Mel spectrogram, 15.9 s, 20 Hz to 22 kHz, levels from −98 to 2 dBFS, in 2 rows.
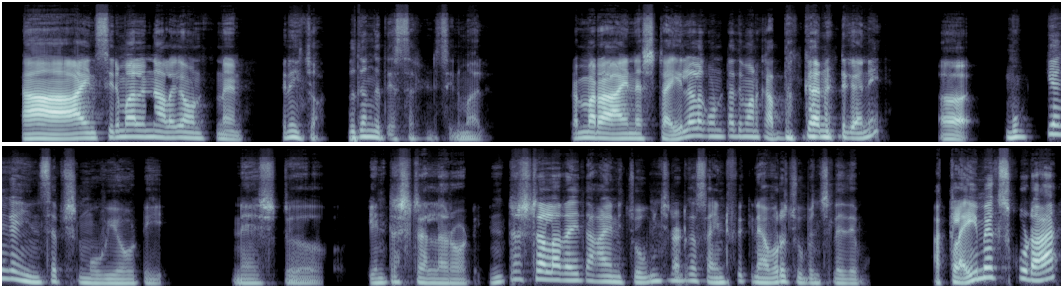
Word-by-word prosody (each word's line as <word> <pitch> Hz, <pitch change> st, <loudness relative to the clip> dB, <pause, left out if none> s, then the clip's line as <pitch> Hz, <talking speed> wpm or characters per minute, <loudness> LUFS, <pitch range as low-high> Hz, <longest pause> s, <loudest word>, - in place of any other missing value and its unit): ఆ! 130 Hz, -, +6 dB, 0.3 s
ఆయన 145 Hz, +1 st, +5 dB
సినిమాలన్ని 180 Hz, 0 st, +1 dB
అలాగే 155 Hz, 0 st, -1 dB
ఉంటున్నాయండి. 130 Hz, -7 st, -7 dB, 0.2 s
కానీ 170 Hz, +2 st, -4 dB
చాలా 140 Hz, -, -15 dB
అద్భుతంగా 170 Hz, +1 st, -5 dB
తీస్తాడండి 130 Hz, +3 st, -11 dB
సినిమాలు. -, -, -14 dB, 0.8 s
మరి 150 Hz, -1 st, +6 dB
ఆయన 135 Hz, 0 st, +3 dB
స్టైల్ 165 Hz, -, -1 dB
అలగుంటది 190 Hz, -2 st, -5 dB
మనకర్థం 160 Hz, -4 st, -4 dB
కానట్టు 175 Hz, -1 st, +3 dB
గాని, 145 Hz, -, -3 dB, 0.5 s
ఆహ్, -, -, +1 dB, 0.3 s
ముఖ్యంగా 215 Hz, +8 st, -4 dB
'ఇన్సెప్షన్' 140 Hz, -2 st, -6 dB
మూవీ 115 Hz, 0 st, -8 dB
ఒకటి. 115 Hz, 0 st, -13 dB, 0.7 s
నెక్స్ట్, 115 Hz, -, -7 dB, 0.7 s
'ఇంటర్స్టెల్లార్' 125 Hz, -4 st, -4 dB
ఒకటి. 115 Hz, -, -14 dB, 0.2 s
'ఇంటర్స్టెల్లార్' 215 Hz, +2 st, +1 dB
అయితే, 190 Hz, -1 st, -7 dB
ఆయన 160 Hz, -2 st, -2 dB
చూపించినట్టుగా 175 Hz, +5 st, -8 dB
సైంటిఫిక్‌ని 140 Hz, +2 st, -7 dB
ఎవరూ 145 Hz, +5 st, -3 dB
చూపించలేదేమో. 120 Hz, -2 st, -10 dB, 0.5 s
ఆ -, -, -12 dB
క్లైమాక్స్ 270 Hz, -, +4 dB
కూడా, 195 Hz, -5 st, +4 dB
150 Hz, 130 wpm, -21 LUFS, 130-180 Hz, 0.8 s, ఆ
